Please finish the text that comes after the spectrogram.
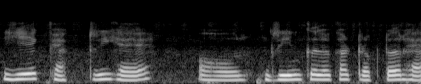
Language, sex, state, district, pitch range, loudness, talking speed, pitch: Hindi, female, Assam, Sonitpur, 205-230 Hz, -15 LUFS, 140 wpm, 215 Hz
